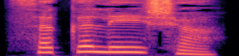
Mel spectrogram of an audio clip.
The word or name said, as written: ಸಕಲೇಶ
